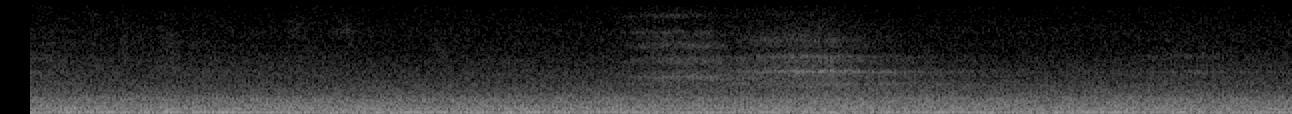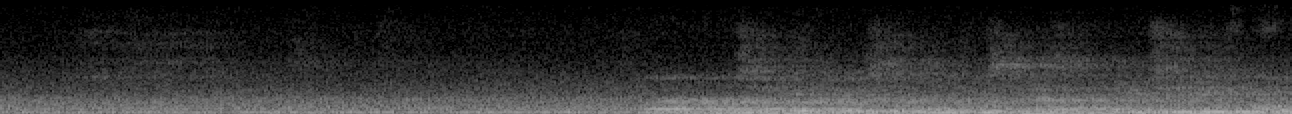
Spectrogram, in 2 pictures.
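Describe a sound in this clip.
A crowd murmurs in a large echoing rink.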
